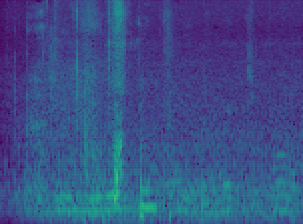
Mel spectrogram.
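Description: Rubbing and rustling of a phone's microphone against clothing as it is carried, with one short scrape about a second in.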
